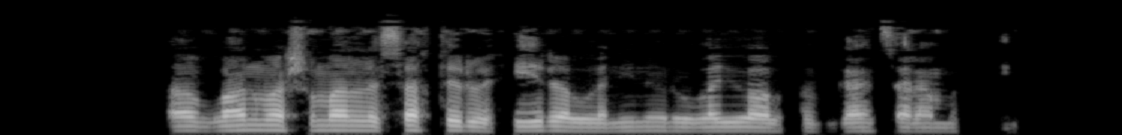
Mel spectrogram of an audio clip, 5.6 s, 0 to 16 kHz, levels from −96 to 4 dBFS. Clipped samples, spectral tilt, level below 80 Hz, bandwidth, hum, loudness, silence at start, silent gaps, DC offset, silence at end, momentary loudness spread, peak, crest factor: under 0.1%; -5.5 dB/octave; -76 dBFS; 9.4 kHz; none; -28 LUFS; 0.85 s; 2.53-2.57 s, 3.93-4.01 s; under 0.1%; 0.8 s; 8 LU; -10 dBFS; 20 dB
